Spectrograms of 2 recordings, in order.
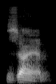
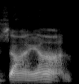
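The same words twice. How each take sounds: First: The stress is on the first syllable. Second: The stress is on the second syllable. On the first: The speaker calls it right. "the emphasis is really on the I, not the on" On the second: The speaker calls it wrong. "I say Zion because that's not the way I was raised"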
